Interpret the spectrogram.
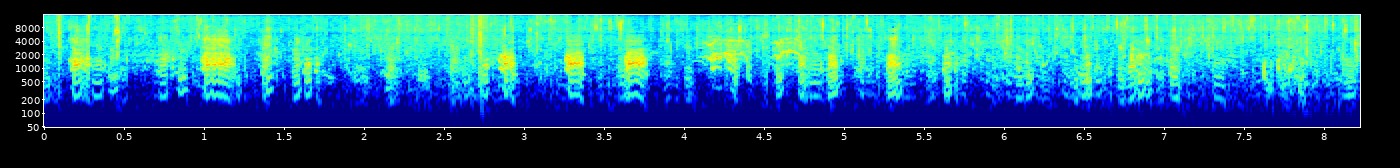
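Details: Several ducks at a creek quacking in short, separate bursts roughly every half second, harsh nasal notes overlapping with quieter chatter between them.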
